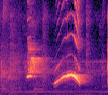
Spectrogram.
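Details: Pet parrot talking, imitating 'mummy': a short flat whistled note, then a longer clear whistle that rises and falls in a smooth arch, in a quiet room with a faint steady hum.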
